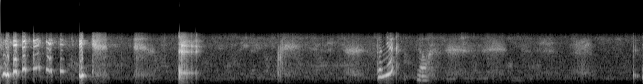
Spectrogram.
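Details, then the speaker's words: Repeated loud burps, one after another, with brief talk between them, from a woman who says she cannot stop burping all the time; frequent belching (eructation). "yeah not done yet feel another one bubbling I still feel it bubbling"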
